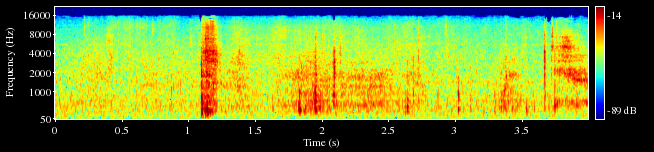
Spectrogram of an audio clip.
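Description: Faint rustling and crackling of shredded-paper and leaf bedding in a worm bin as a gloved hand pushes worms back into it, with one sharp click about a second in.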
